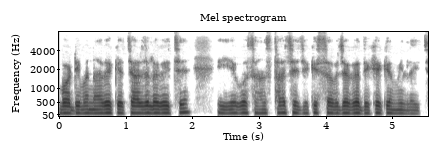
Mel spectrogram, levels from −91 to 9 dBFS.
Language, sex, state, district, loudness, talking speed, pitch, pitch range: Maithili, male, Bihar, Begusarai, -18 LUFS, 195 wpm, 125 Hz, 120-125 Hz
